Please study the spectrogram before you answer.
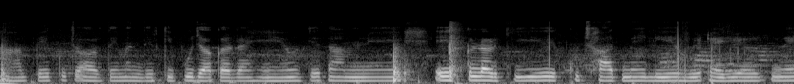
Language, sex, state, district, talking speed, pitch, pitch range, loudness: Hindi, female, Chandigarh, Chandigarh, 145 wpm, 170 Hz, 170-175 Hz, -20 LUFS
